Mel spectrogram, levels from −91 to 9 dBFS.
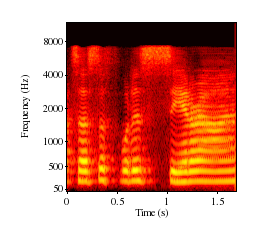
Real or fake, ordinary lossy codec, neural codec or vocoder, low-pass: fake; MP3, 48 kbps; codec, 16 kHz, 0.2 kbps, FocalCodec; 7.2 kHz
